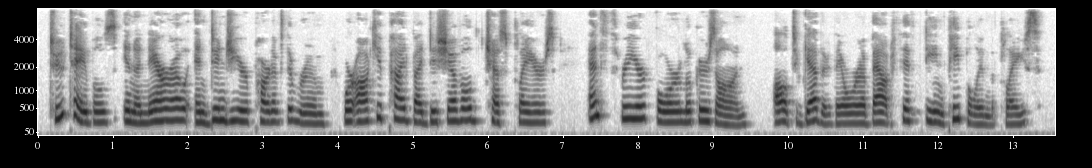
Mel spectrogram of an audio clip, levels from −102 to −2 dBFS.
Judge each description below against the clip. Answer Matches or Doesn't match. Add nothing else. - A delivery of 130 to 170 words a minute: Matches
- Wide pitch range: Doesn't match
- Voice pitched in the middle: Doesn't match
